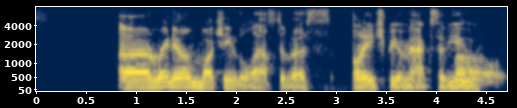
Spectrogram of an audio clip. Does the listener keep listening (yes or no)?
no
